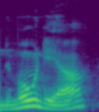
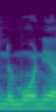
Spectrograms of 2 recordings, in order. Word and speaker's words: pneumonia: urine well of course in pneumonia p is silent hi everybody it's Ryan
